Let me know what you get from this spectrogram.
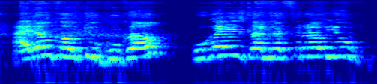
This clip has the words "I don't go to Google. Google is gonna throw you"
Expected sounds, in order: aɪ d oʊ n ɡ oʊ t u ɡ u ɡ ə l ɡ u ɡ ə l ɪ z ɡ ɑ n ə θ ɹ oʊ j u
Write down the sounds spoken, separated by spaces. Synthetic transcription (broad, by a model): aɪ d oʊ n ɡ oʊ t u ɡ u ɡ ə w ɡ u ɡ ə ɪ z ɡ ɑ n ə s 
